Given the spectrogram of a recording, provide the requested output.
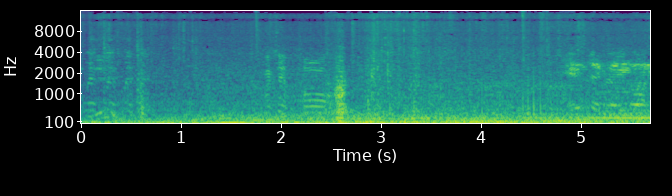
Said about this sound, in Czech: To, co teď slyšíte, tak to jsou zvuky z videa, které obletělo svět. Natočili ho hasiči z Nového Jižního Velsu, kteří rychle projížděli hořící buší a plameny šlehaly i na jejich auto.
